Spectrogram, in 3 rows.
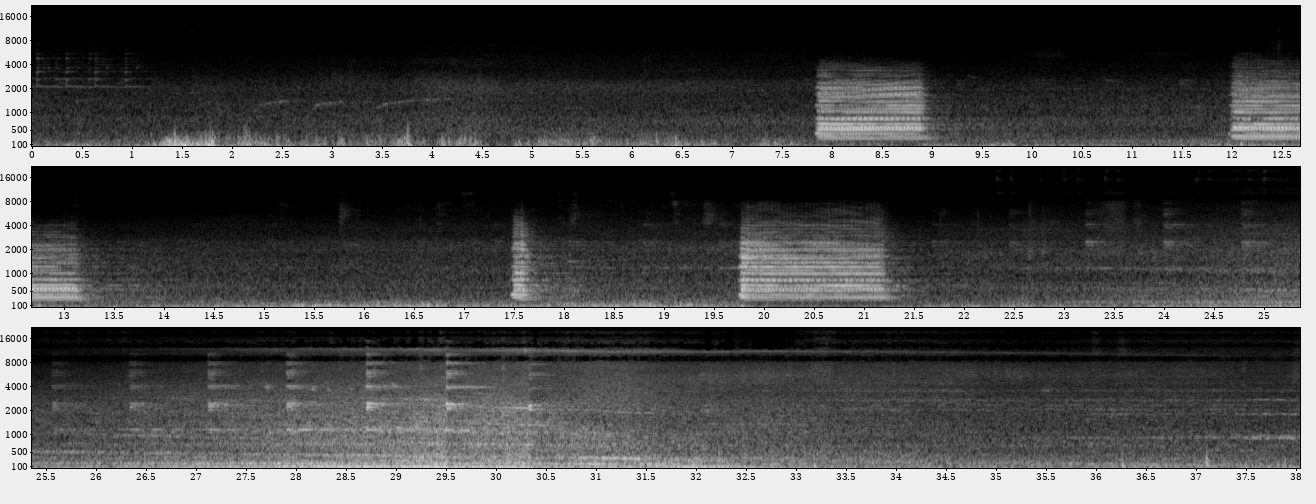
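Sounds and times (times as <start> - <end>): train rumbling past: 0.0 - 38.0
train air horn blasts: 7.8 - 9.3, 12.0 - 13.5, 17.5 - 18.0, 19.8 - 21.5.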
